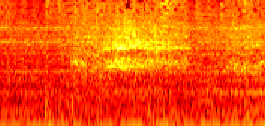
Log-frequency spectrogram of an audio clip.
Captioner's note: brakes screeching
